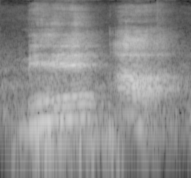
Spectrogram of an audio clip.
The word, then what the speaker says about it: mare: এটা অনেকে মেরি বলে, কিন্তু এটা মেরি না, মে আ।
